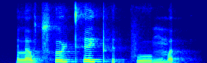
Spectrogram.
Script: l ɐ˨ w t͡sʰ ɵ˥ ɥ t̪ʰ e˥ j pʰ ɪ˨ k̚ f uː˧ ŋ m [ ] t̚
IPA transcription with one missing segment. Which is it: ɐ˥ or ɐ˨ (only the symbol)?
ɐ˨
